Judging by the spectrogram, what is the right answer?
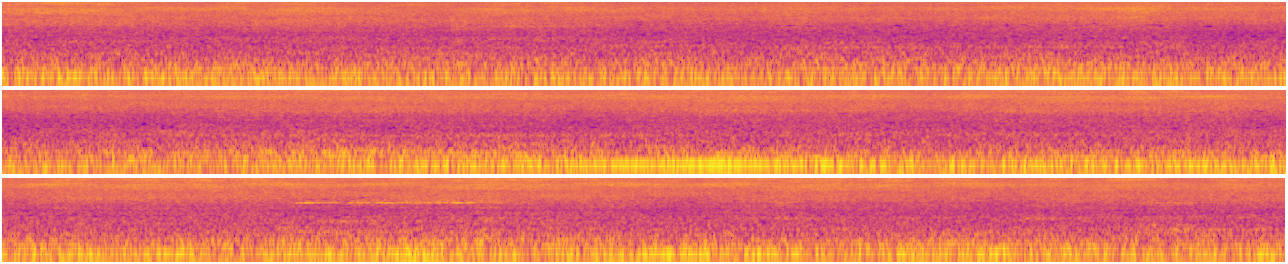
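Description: Compressed-air gravity-feed spray gun hissing steadily while spraying primer onto a car's rear bumper.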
